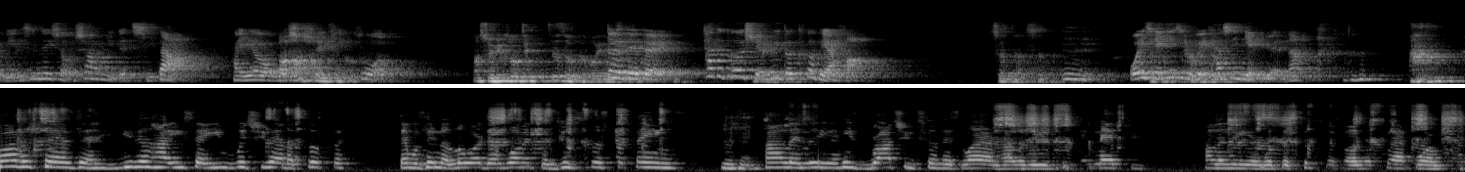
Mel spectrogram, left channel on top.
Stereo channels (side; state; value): both; different; correlation 0.00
